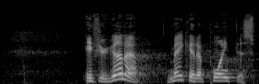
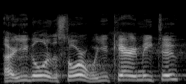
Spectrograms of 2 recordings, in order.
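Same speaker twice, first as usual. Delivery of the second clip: Texan quote; 5 semitones higher, 6 dB louder than usual. Retold or imitated. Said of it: "People in Texas say".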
